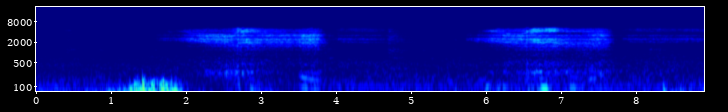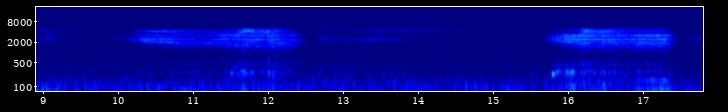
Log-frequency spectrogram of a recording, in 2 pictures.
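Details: Bulldog in a funny compilation, snorting and wheezing in rough, noisy bursts that recur about every four seconds, with a brief low thump near the start.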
